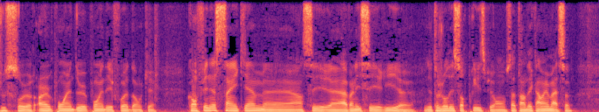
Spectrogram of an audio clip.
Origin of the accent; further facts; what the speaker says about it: Rosemère, Quebec, Canada; Moi, je viens en banlieue de Montréal.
